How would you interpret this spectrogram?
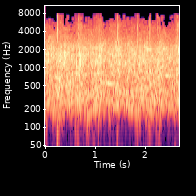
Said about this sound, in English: Let's give the Lord another hand clap of praise for the word.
